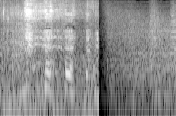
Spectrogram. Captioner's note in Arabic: أمي تضحك; موسيقى أوركسترا متفائلة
